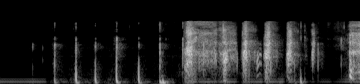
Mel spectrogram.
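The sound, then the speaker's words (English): A handful of sharp, evenly spaced claps quickly build into a denser, louder burst of clapping that carries on to the end, over a faint low hum. “No, that was applause.”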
